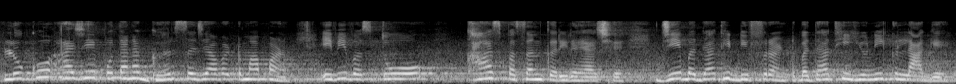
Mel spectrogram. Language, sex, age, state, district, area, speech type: Gujarati, female, 30-45, Gujarat, Surat, urban, spontaneous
